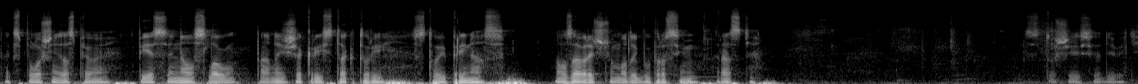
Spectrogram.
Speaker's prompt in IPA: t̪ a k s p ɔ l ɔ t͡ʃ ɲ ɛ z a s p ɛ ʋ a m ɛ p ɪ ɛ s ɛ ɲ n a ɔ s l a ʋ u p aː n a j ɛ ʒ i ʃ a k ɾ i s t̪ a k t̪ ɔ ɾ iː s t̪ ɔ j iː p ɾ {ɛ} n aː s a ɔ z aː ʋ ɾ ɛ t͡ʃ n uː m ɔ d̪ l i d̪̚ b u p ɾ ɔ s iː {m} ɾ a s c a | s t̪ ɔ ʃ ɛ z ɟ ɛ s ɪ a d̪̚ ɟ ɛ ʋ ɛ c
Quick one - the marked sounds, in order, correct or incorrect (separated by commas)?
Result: incorrect, correct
